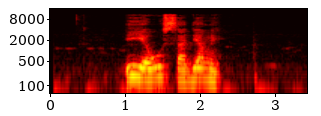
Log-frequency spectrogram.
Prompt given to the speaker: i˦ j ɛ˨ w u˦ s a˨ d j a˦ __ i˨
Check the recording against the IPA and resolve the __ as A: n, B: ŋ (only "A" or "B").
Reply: B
